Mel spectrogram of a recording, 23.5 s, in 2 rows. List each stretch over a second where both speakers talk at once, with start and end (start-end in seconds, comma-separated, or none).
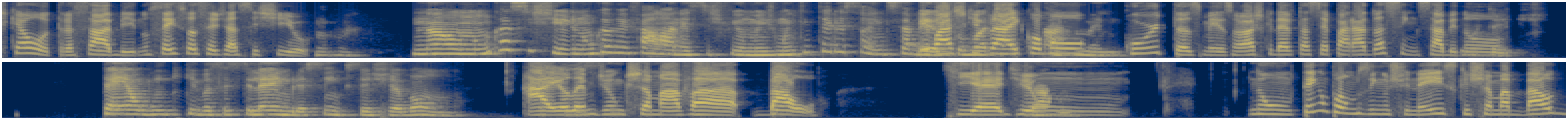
6.8-8.5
